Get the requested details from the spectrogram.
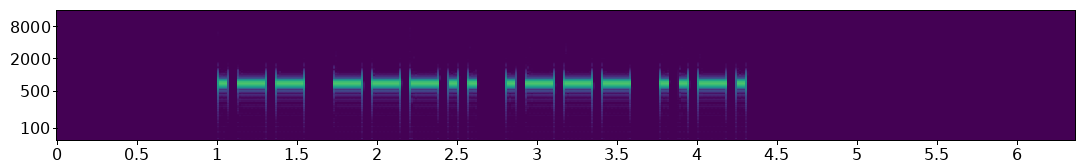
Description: Morse code, heard as a keyed tone, about 20 wpm, 700 Hz. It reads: W8JF
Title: USA Call Signs - 4 Characters - Repeated 2x - 20wpm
